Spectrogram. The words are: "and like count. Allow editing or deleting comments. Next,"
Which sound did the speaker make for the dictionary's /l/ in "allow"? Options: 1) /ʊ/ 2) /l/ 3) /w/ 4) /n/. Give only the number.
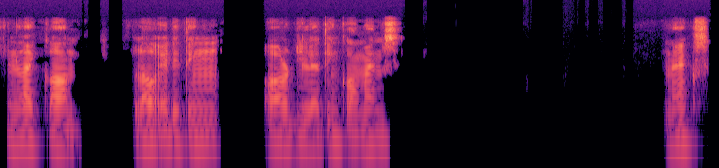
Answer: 3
